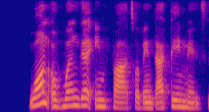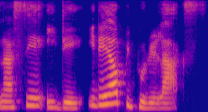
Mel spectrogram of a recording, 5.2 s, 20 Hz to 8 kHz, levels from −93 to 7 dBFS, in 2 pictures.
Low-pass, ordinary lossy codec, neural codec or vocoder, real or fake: none; none; codec, 16 kHz, 2 kbps, X-Codec, HuBERT features, trained on LibriSpeech; fake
